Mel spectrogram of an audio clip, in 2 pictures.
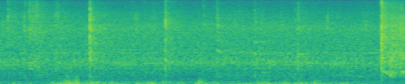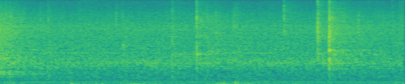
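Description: Badminton rally: racket strings striking the shuttlecock in sharp cracks, several in quick succession, the loudest about four seconds in, then a pause and one more near the end. Low thuds of players' feet on the court run through the first half, over a steady low hum.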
